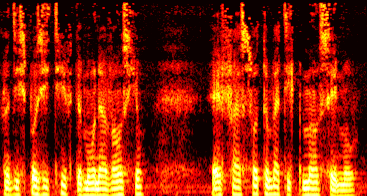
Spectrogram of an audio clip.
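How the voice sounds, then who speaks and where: Man acting a weary village doctor in an old radio mystery, deep voice, formal, muffled recording. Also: fairly even intonation, slight background noise, close to an everyday voice. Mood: resigned confession. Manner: measured, formal, understated. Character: male village doctor, guarded, weary, quietly bitter murderer. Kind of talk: 1950s French radio drama acting. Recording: dull, muffled vintage radio sound.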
